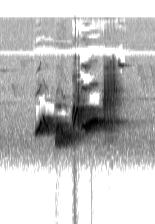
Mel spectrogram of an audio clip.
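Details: One sustained blackbird phrase of liquid, warbled whistles that rises slightly and ends in a burst of softer noisy chatter.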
